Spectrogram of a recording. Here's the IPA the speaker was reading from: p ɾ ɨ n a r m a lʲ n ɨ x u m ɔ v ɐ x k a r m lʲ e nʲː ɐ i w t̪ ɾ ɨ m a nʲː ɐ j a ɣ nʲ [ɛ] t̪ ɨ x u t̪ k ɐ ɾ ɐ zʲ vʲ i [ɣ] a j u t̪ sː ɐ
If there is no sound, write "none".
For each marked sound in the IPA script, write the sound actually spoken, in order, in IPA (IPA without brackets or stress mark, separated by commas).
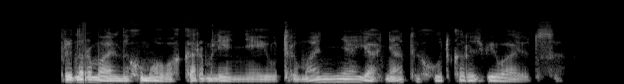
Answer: a, v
